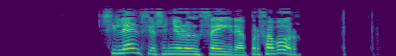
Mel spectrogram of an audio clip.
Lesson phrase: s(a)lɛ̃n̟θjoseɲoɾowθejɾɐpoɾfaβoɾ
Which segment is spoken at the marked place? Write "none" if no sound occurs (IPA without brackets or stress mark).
i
